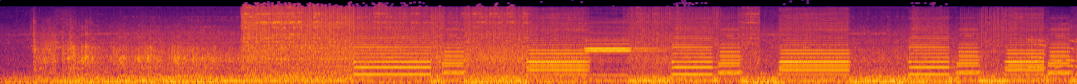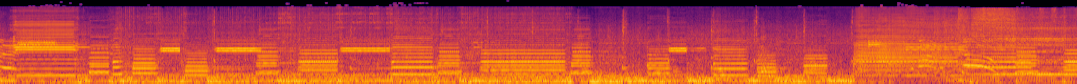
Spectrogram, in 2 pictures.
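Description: Car horns honk in heavy traffic for a TV promo spot, layered toots and blasts piling densely over a steady low rumble, loud and continuous almost to the end.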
